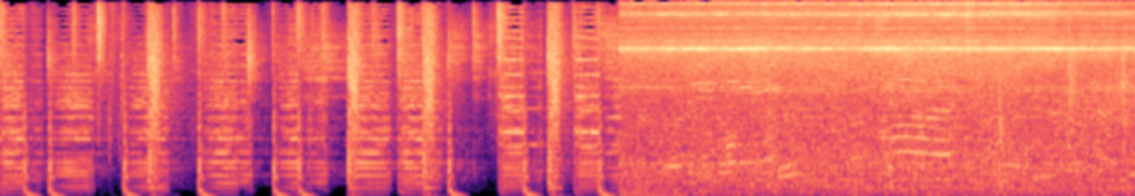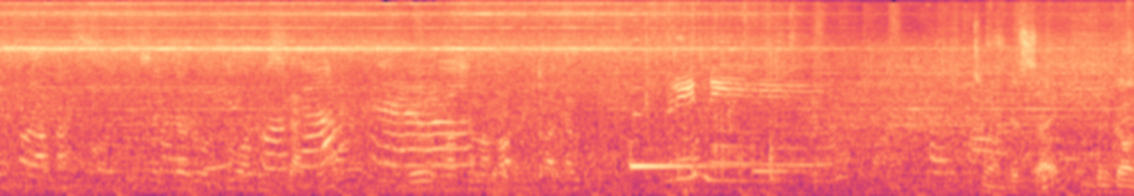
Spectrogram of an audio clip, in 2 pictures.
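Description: Airplane jet engines roar at Singapore airport, a loud continuous whine and rumble that swells up after a few seconds of close talking and then holds steady.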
